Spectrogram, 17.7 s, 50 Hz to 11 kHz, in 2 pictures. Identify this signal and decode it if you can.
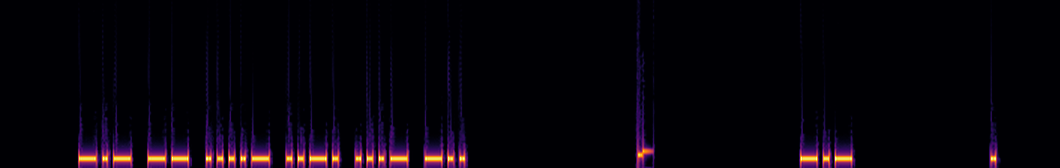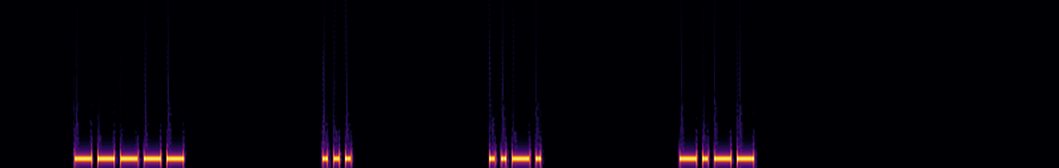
Morse code, heard as a keyed tone, about 25 wpm, spaced as for 11 wpm, 700 Hz. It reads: KM4FVD KE0SFY
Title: USA Call Signs - 6 Characters - 8x Character Spacing - 25wpm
